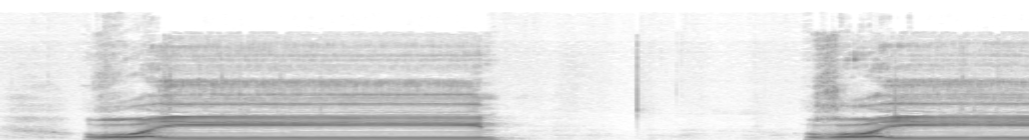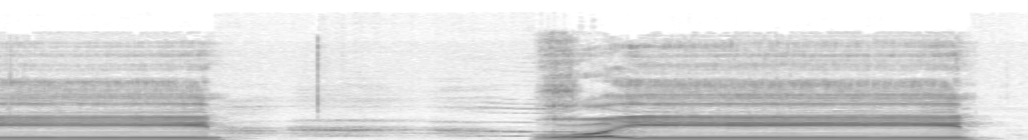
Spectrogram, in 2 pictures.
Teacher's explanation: اب غین میں بھی ہم کھینچیں گے، مد نظر آ رہا ہے، اور یہ حروف مستعلیہ ہے، موٹی آواز میں پڑھیں گے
